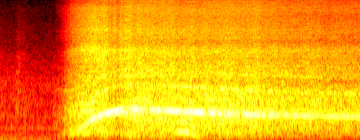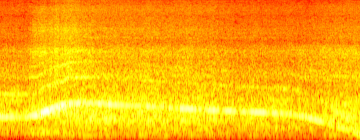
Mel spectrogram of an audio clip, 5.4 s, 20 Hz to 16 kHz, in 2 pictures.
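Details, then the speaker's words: Electric Yamaha Mio scooter conversion, rear wheel spinning free on stand: loud steady whine around 700-900 Hz rising and falling with throttle; owner suspects dry chain, plans to lubricate. "Suaranya tuh mendesing banget. Mungkin karena rantainya kering gitu, Guys."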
